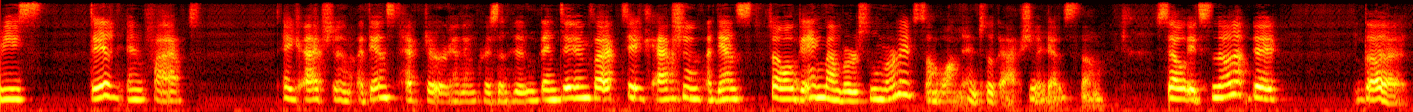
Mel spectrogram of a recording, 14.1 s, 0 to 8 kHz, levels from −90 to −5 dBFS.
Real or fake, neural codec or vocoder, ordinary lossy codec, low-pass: fake; codec, 16 kHz, 1 kbps, FunCodec, trained on Chinese and English, 50 frames a second; Opus, 64 kbps; 7.2 kHz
